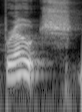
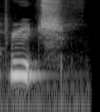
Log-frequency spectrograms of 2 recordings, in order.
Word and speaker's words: brooch: I remember to ask this time, and it's cat brooch, not cat brooch.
